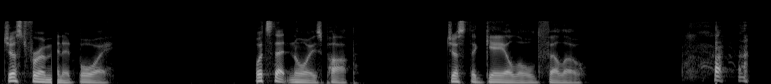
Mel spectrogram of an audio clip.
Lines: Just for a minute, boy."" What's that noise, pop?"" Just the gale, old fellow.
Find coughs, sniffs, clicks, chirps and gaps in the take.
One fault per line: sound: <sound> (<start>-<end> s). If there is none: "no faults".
sound: dropout (0.5-0.6 s)
sound: laugh (6.8-7.5 s)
